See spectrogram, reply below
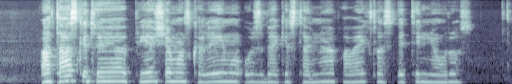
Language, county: Lithuanian, Tauragė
